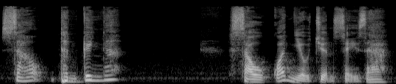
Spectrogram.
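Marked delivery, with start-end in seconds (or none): 0.0-1.2 stunned, higher, drawn-out question; sửng sốt. A narrator's reading. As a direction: gasp it out slowly in disbelief. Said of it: "Tôi há hốc mồm nói". (sửng sốt, há hốc mồm hỏi lại)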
